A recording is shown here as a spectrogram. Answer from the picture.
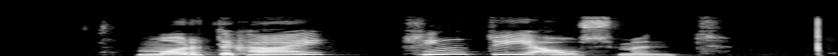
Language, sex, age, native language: Icelandic, female, 30-39, Icelandic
